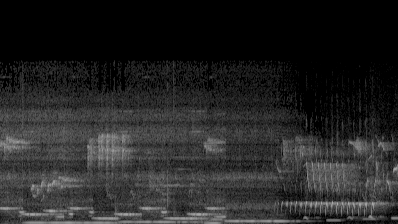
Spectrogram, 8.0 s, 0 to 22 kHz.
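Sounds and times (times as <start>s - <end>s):
bird call recordings layered on a sampler: 0.0s - 7.9s
rapid buzzy trill: 0.4s - 6.5s.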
